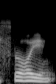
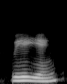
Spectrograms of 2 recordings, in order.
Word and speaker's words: sewing: It is called sewing. It's not swaying, SEW. This pronunciation is so.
